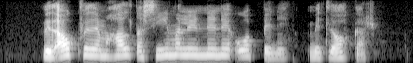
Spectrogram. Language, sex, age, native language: Icelandic, female, 13, Icelandic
